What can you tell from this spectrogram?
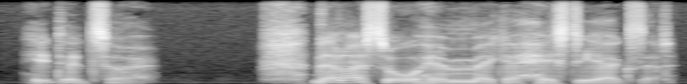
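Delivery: usual speaking voice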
